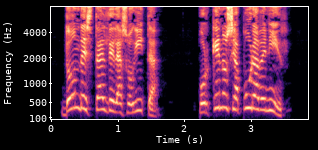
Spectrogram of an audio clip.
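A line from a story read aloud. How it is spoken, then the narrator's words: Shouted. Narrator (Spanish): él gritó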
